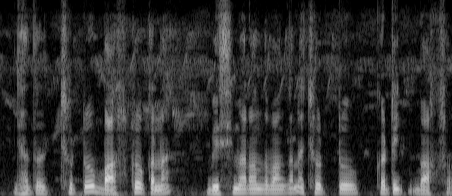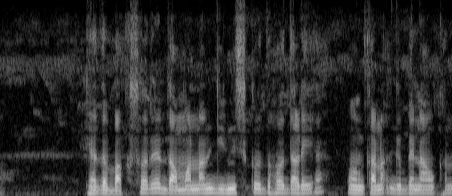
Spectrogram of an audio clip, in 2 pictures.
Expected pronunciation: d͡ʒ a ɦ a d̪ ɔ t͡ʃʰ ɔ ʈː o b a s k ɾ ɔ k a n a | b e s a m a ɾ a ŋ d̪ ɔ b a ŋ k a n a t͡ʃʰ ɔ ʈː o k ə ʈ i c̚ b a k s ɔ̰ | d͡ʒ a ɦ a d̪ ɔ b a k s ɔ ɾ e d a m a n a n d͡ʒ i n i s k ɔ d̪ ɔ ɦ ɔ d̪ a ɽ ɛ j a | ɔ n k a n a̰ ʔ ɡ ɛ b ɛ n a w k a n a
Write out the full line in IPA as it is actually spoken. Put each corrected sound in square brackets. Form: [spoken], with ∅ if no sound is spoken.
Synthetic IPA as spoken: d͡ʒ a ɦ a d̪ ɔ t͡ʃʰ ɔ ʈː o b a s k ɾ ɔ k a n a | b e s [i] m a ɾ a ŋ d̪ ɔ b a ŋ k a n a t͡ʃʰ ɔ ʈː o k ə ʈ i c̚ b a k s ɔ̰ | d͡ʒ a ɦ a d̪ ɔ b a k s ɔ ɾ [ɛ] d a m a n a n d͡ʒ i n i s k ɔ d̪ ɔ ɦ ɔ d̪ a ɽ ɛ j a | ɔ n k a n a̰ ʔ ɡ ɛ b ɛ n a w k a n a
